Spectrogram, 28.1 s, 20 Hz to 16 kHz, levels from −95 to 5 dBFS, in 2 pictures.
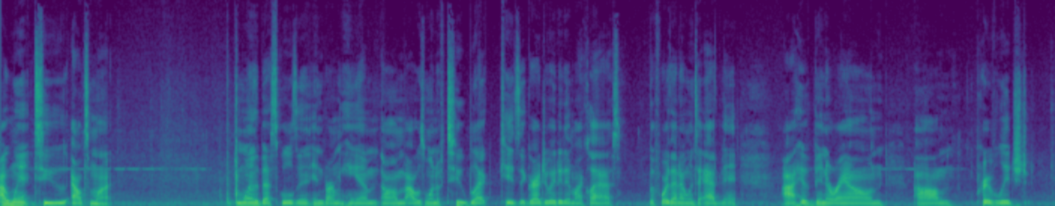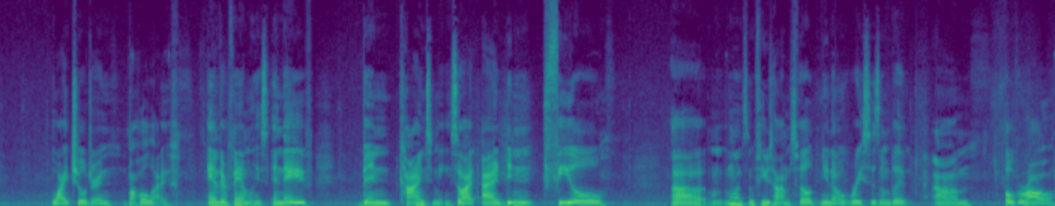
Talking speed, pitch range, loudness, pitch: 145 wpm, 145-170 Hz, -26 LUFS, 155 Hz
